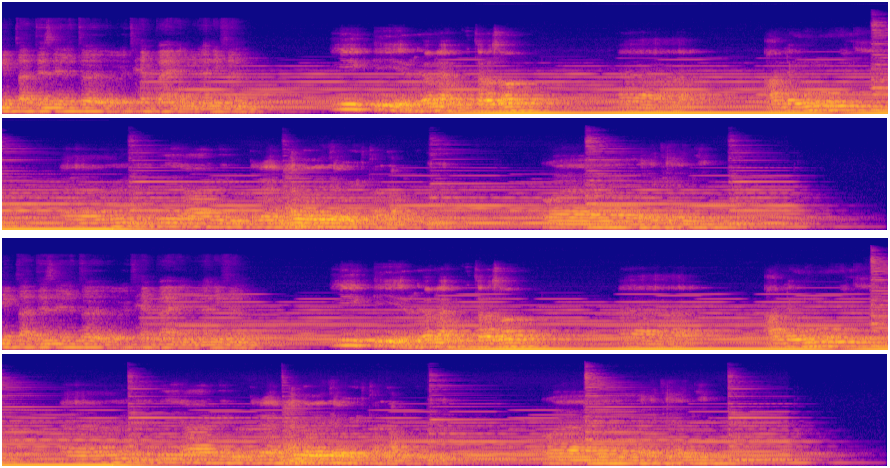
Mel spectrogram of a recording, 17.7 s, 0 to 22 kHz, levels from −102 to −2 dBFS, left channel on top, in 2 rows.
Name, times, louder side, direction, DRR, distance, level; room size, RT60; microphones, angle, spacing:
voice 1, 0.0-2.5, left 1 dB, 50° left, -6 dB, 1.3 m, -26 dB
sound 1, 1.4-16.7, equal, 55° right, 0.7 m, -32 dB
voice 2, 3.3-5.3 6.2-6.9 7.6-8.9 9.4-13.3 14.2-15.9, equal, 5° right, -1 dB, 0.4 m, -22 dB
sound 2, 4.3-9.9, left 1 dB, 80° left, 0.5 m, -23 dB
5.0 x 2.5 x 3.0 m, 1.3 s
head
